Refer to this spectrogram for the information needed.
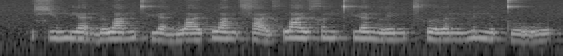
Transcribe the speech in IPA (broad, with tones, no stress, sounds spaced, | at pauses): ɕ i˧˥ m j ɛ̰˨˩ n ɻ w a˧˥ n t̪ʰ ɥ ɛ̰˨˩ n w a˧˥ ɪ̯ p w a˥˩ n s a̰˨˩ ɪ̯ x w a˥˧ ɪ̯ x ə˥˧ n t̪ʰ ɥ ɛ˥˩ n l i˧˥ n t͡sʰ ɹ̩˥˧ l ə˥˧ n m y˥˧ n y˥˩ t̪ ṵ˨˩˦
